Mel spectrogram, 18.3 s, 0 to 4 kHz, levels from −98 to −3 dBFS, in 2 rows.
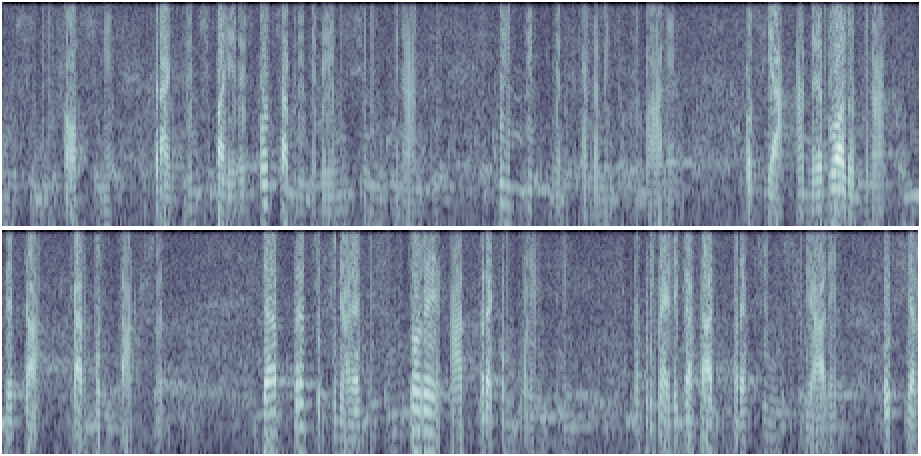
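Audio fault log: throughout mu-law and A-law mixed up: mu-law coding read as A-law scrambles levels, making speech harsh; the waveform shows misscaled peaks, and the spectrogram shows noise filling pauses.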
